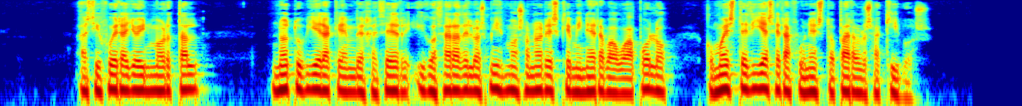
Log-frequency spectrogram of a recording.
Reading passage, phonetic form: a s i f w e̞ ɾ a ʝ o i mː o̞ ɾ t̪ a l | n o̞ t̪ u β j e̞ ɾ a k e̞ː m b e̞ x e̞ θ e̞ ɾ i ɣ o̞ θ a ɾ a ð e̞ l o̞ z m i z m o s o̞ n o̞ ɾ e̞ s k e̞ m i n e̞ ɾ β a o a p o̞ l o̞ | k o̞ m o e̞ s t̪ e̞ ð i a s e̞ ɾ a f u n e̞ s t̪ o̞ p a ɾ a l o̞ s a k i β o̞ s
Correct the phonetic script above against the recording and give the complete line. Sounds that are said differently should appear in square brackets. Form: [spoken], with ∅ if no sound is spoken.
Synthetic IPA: a s i f w e̞ ɾ a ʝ o i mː o̞ ɾ t̪ a l | n o̞ t̪ u β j e̞ ɾ a k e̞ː m b e̞ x e̞ θ e̞ ɾ i ɣ o̞ θ a ɾ a ð e̞ l o̞ z m i z m o s o̞ n o̞ ɾ e̞ s k e̞ m i n e̞ ɾ β a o a p o̞ l o̞ | k o̞ m o e̞ s t̪ e̞ ð i a s e̞ ɾ a f u n e̞ s t̪ o̞ p a ɾ a l o̞ s a k i β o̞ s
